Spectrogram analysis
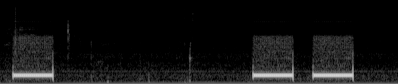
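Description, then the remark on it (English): A phone ringtone heard as a call is placed to a number, three steady electronic tones, one burst, a pause, then two more bursts in quick succession, each about half a second long, with no talking. “I'm getting a ringtone.”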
